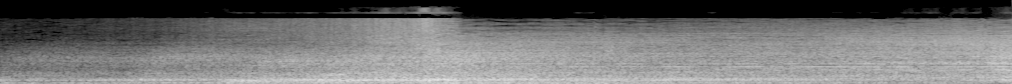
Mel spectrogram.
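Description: A small boat's motor running with a loud rushing noise, building over the first few seconds and then holding steady.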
